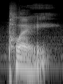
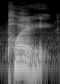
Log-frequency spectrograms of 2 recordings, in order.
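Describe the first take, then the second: First: The p is released with a puff of air. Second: The p is released with a puff of air.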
